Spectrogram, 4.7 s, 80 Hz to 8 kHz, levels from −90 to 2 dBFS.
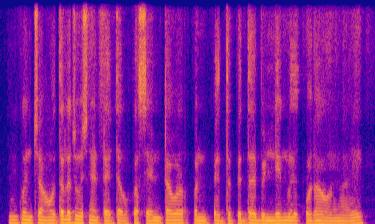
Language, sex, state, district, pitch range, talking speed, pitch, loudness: Telugu, male, Telangana, Hyderabad, 110-120 Hz, 165 wpm, 110 Hz, -17 LUFS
